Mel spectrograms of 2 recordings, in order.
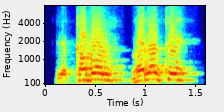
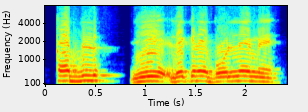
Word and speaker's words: قبل: آپ دیکھیں قبل، قبل، یہ قبل غلط ہے، قبل، قبل، قاف کے اوپر زبر ہے اور بے کے اوپر الٹا جزم ہے، تو قبل، قبل نہیں،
